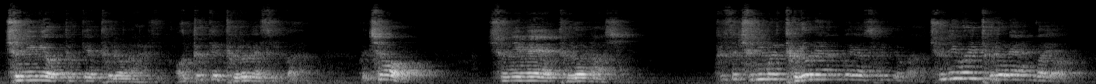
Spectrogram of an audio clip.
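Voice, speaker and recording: A man's voice: high voice, expressive, moderate pace, dark tone. A man preaching a sermon as pastor in a church, with emphatic call-and-response questions. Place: church sanctuary. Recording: very echoey room, voice from far off.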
